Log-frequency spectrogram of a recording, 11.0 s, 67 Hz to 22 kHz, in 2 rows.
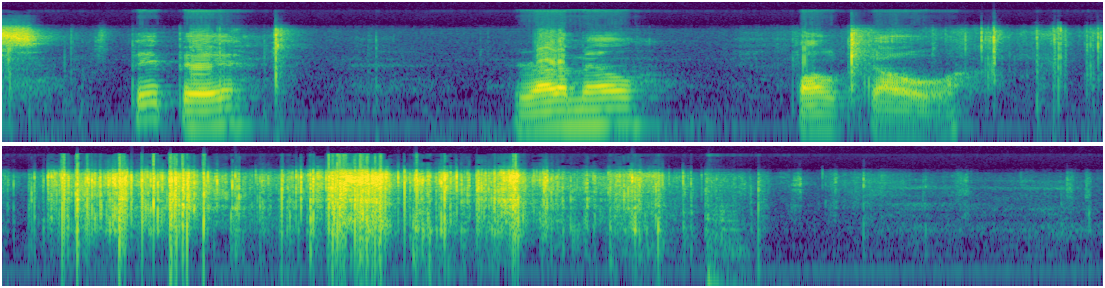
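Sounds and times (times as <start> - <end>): foil wrapper crinkling and tearing: 4.3 - 9.8.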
